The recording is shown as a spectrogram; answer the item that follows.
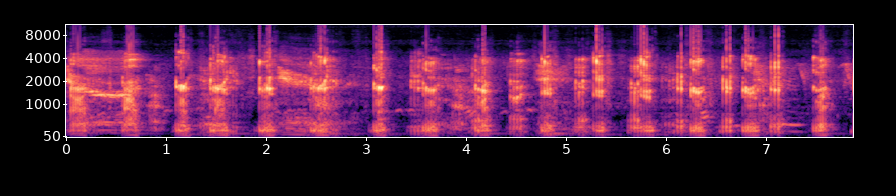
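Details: Pigs and piglets on a Tripura pig farm, loud and close: quick repeated grunts about two per second mixed with higher nasal squeals, a chorus of many animals calling.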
